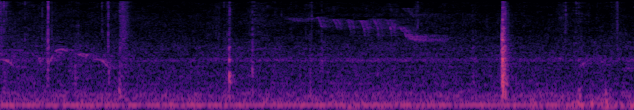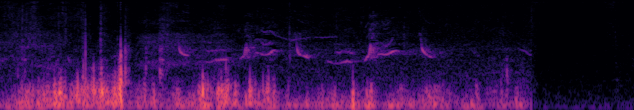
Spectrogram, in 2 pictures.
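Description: Faint bird chirps over a steady low hum. From about halfway there is a louder, irregular rustling and crunching close by, which stops suddenly just before the end.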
